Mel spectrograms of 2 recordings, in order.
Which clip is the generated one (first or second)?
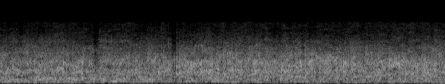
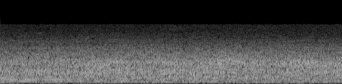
first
